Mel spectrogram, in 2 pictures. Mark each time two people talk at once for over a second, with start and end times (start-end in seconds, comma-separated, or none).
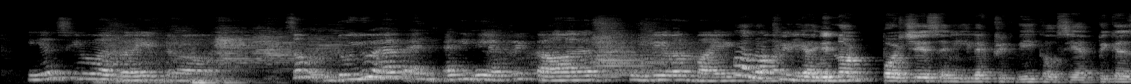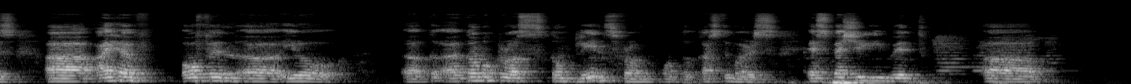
7.3-8.5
